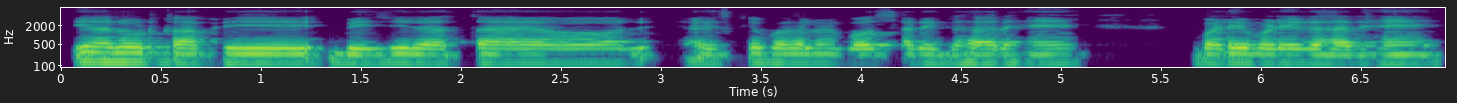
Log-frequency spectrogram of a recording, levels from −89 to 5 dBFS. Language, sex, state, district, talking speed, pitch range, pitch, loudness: Hindi, male, Bihar, Saran, 145 wpm, 120-125 Hz, 120 Hz, -16 LUFS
